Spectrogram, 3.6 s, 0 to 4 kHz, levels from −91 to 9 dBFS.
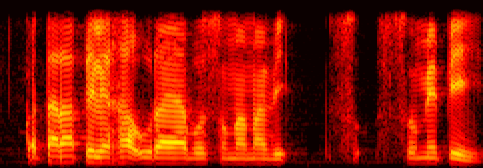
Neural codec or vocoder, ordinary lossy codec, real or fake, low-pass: none; none; real; 3.6 kHz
